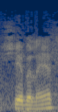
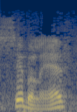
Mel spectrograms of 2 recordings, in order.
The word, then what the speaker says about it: Shibboleth: Then he said unto him, "Say now Shibboleth." And if he couldn't say Shibboleth, he said Sibboleth. He could not frame to pronounce it right.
